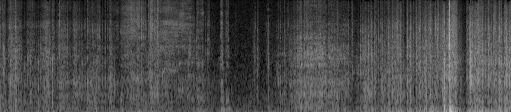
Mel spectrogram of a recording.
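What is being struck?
Crumpled thin packing paper.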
